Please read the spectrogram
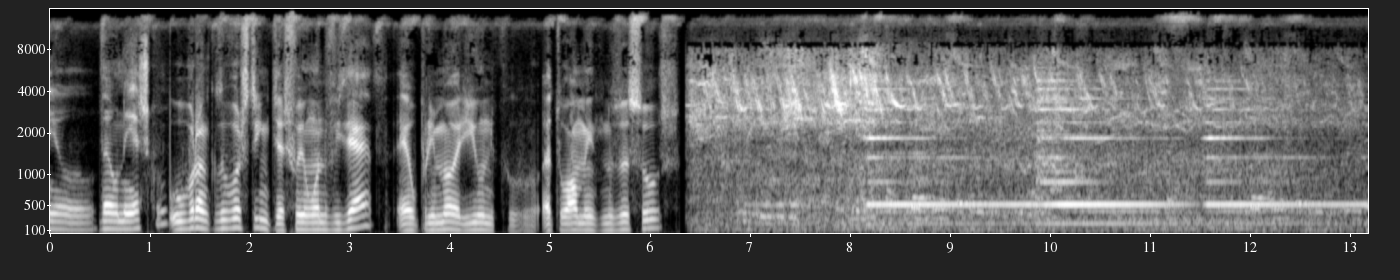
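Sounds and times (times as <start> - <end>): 
speech: 0.0 - 7.0
church bells ringing in the main square of Madalena on Pico Island: 6.4 - 13.1
dense chorus of birds chirping and singing in a town square: 6.4 - 13.1.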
